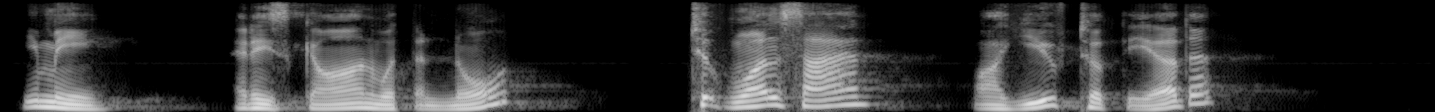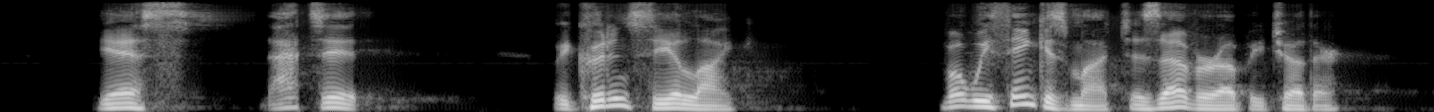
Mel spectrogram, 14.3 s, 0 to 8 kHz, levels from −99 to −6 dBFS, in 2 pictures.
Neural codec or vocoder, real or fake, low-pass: codec, 16 kHz, 2 kbps, X-Codec, HuBERT features, trained on LibriSpeech; fake; 7.2 kHz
